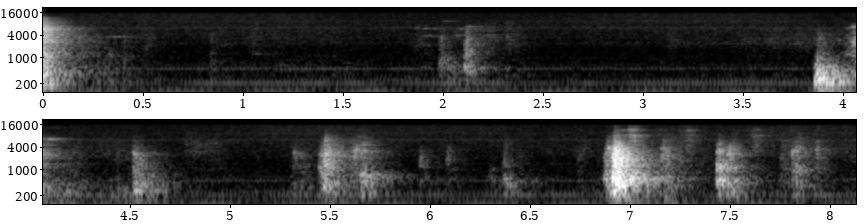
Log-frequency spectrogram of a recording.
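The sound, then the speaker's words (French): A door is kicked open, heard as several sharp thuds and bangs against a quiet background, with the loudest strike coming near the end. “D'un coup de pied, il arrive à ouvrir la porte.”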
